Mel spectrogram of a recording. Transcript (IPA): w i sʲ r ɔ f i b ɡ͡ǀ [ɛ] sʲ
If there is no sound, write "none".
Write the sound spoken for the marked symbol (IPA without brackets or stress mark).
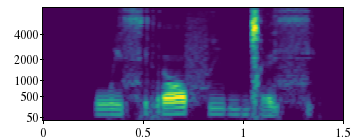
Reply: ɛ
